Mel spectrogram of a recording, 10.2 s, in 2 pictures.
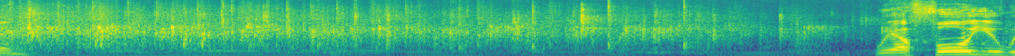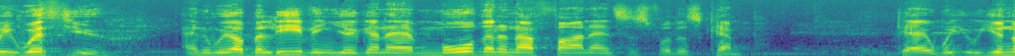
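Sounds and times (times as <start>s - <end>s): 
speech: 0.0s - 0.3s, 4.4s - 8.9s, 9.6s - 10.1s
audience applauding: 0.0s - 4.5s.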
